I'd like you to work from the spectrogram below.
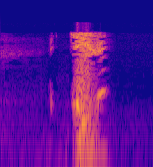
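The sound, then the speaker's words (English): A single sharp sneeze bursts out loud, preceded by a brief hissing intake of breath, then silence. “Bless you. Thank you.”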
